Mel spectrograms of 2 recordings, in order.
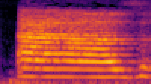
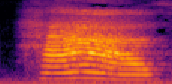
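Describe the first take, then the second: First: "As" stretched after a separate h, ending in buzzed z; sounded out with z. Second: Said in the usual way. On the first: Shown as a demonstration. Teacher repeats the touch and say step, "As" sounded out slowly. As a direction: breathe a lone h, then draw "As" out to z. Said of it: "let's do it again". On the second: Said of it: "What's the word?".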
